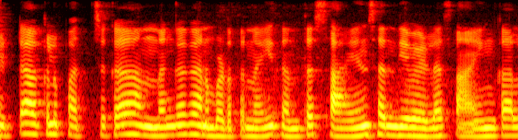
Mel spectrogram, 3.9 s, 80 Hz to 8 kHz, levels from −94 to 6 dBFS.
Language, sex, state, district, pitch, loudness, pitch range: Telugu, female, Andhra Pradesh, Annamaya, 185 Hz, -17 LUFS, 175-195 Hz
